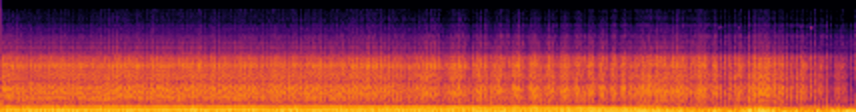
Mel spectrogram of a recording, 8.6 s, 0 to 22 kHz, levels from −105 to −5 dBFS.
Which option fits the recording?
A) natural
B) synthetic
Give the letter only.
A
